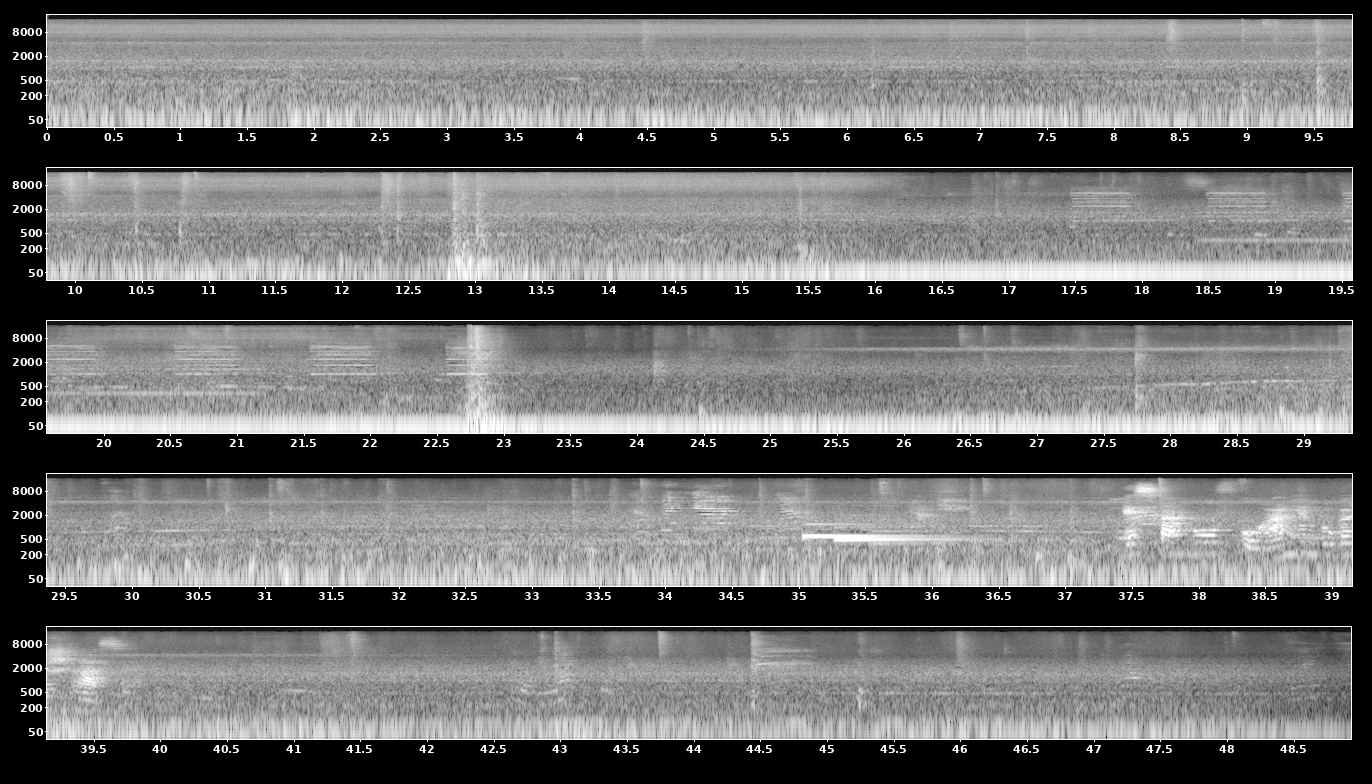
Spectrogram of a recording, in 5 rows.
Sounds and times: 0.0s almost empty tram 48.9s
33.8s public address 40.0s

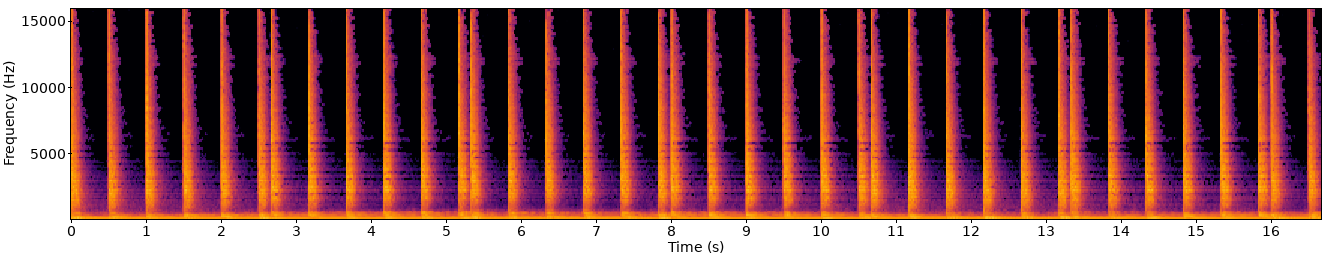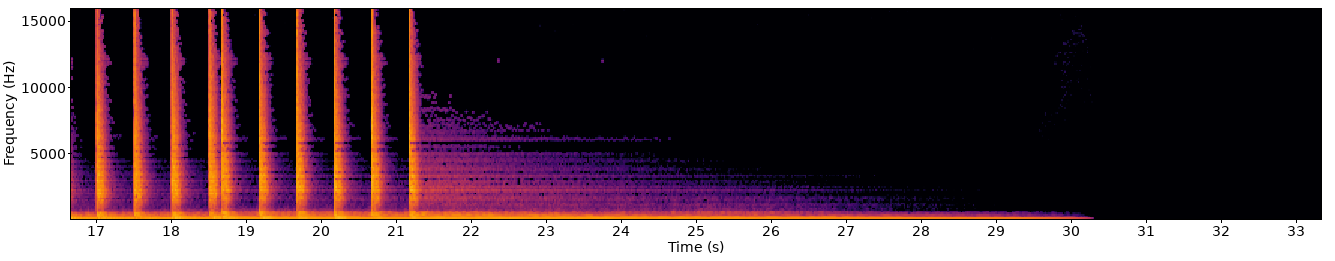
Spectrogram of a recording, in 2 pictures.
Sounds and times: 0.0s Sine Chords 28.1s

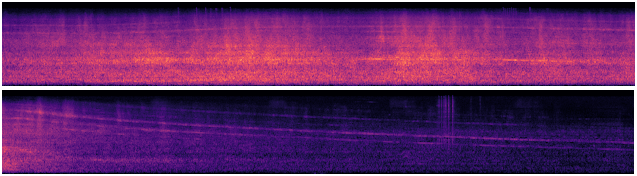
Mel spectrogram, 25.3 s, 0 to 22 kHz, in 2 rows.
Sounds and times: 0.0s aircraft shutdown 25.3s

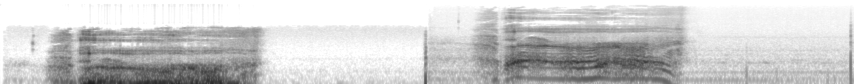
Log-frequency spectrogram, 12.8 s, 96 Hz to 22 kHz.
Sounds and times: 0.6s raw vocal recording 4.0s
0.7s Orc Growl 3.9s
7.0s raw vocal recording 10.4s
7.3s Orc Growl 10.4s

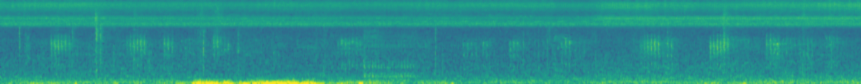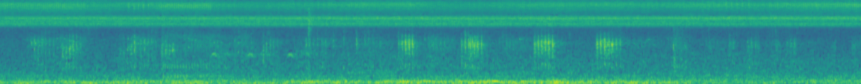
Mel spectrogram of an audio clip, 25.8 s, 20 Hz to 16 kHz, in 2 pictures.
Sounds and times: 0.0s wind sifting through the branches of the oaks 15.4s
15.4s crows 17.6s

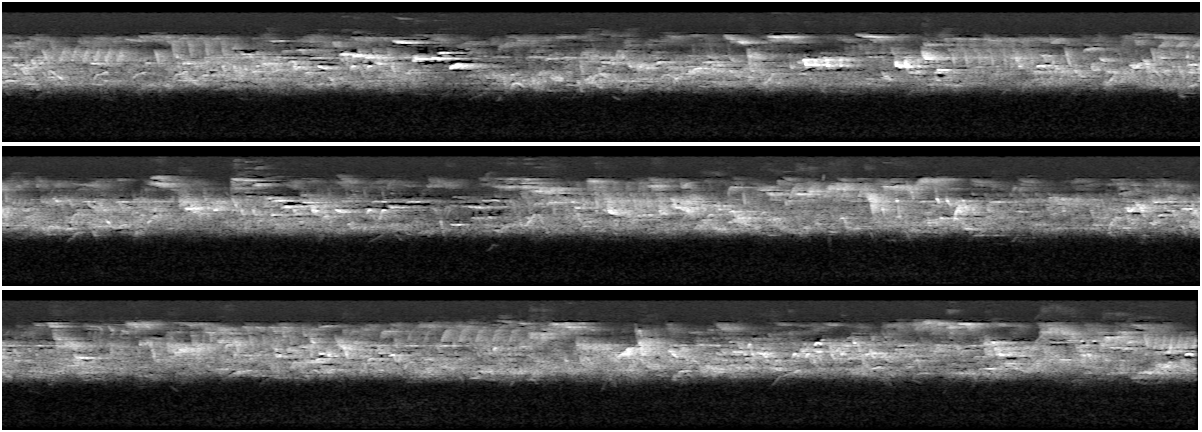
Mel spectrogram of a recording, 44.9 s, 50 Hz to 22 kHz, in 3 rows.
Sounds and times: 0.0s birds are twittering powerful 44.9s

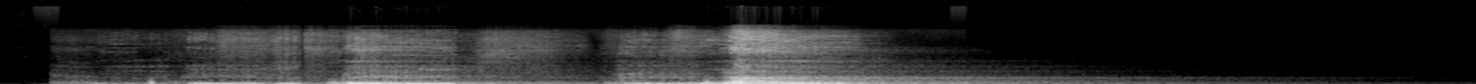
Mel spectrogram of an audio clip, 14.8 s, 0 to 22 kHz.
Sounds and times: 0.6s monster roar 10.2s

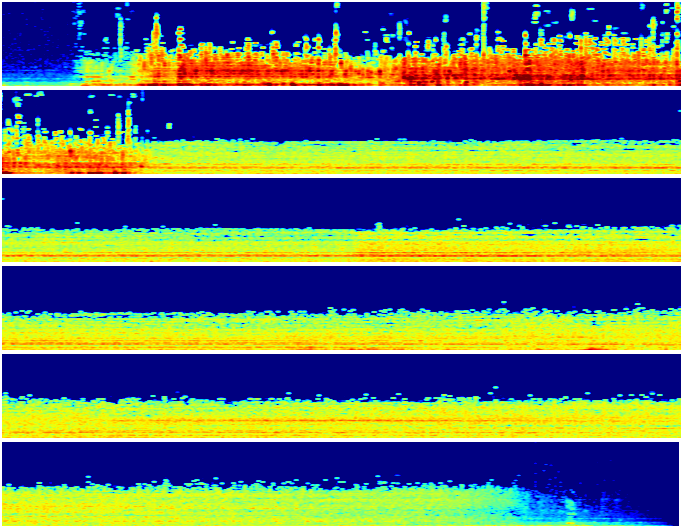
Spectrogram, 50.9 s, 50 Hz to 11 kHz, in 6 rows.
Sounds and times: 0.9s Toilet flushing 11.5s
0.9s tank filling to shut-off 12.3s

